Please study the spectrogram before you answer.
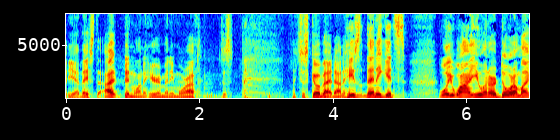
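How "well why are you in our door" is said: hollering at raised pitch. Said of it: "He comes down there hollering at me".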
